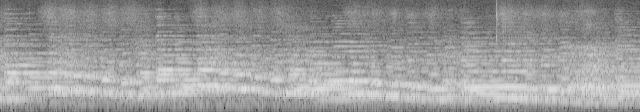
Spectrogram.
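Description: Men's chorus singing a vocal exercise on sustained notes, several voices sounding together and moving to new pitches every second or so.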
